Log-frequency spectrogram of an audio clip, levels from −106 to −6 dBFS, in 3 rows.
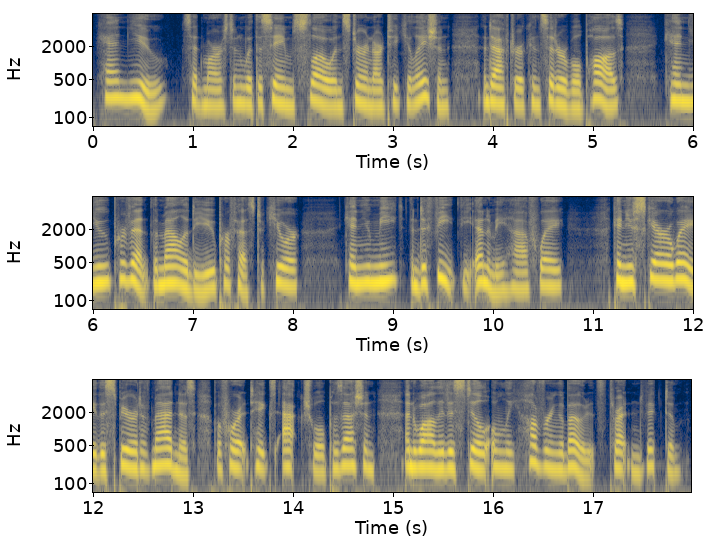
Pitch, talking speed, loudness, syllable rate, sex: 190 Hz, 180 wpm, -18 LUFS, 6.1 syllables/s, female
